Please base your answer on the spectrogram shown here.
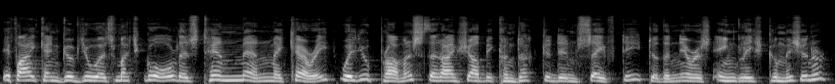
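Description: A man's voice: fairly high pitch, normal speed, few pauses, warm tone, pitched above the performer's own voice, lightly acted. A man voicing a desperate Belgian captive who urgently pleads for his freedom, his voice raised. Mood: pleading.

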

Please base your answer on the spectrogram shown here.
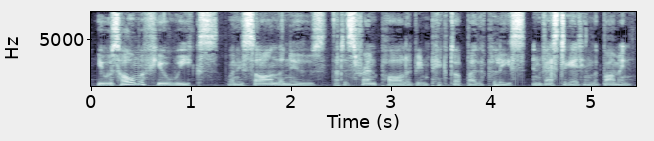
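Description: A man's voice: fairly low pitch, quick pace, a little mellow, breathy edge, no echo, faint music behind. A man hosting a podcast, reading a scripted true-crime narration. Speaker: podcast host.

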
